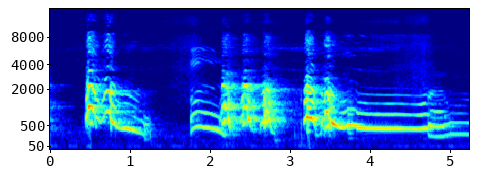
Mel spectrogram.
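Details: Berlín the Siberian husky howls and yodels in three bursts: quick wavering yips that bend up and down, then a long steady held note that drops lower at the end.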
